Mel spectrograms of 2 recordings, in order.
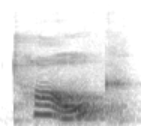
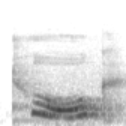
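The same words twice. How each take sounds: First: The L sound is pronounced in the word. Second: The L sound is silent in the word. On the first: The speaker calls it wrong. "if you had to pronounce the letter L? ... They sound horrible" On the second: The speaker calls it right. "the correct pronunciation is"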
